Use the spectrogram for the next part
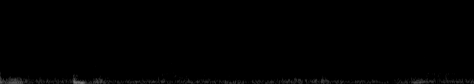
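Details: Domestic cat snoring while sleeping comfortably; soft, low rumbling breaths come as short muffled bursts near the start and again toward the end over a steady low background hum.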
